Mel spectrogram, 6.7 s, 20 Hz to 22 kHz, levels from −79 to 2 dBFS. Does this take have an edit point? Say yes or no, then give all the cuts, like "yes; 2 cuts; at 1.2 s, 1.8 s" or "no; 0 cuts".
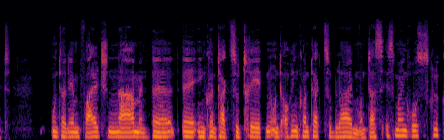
yes; 1 cut; at 2.3 s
